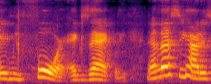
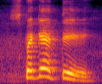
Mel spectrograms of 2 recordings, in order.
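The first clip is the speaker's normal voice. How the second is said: drawn-out, louder Italian accent; strong Italian accent; 3 semitones higher, 4 dB louder, slower than usual. Shown as a demonstration. Player shows off a pasta shape, strong Italian accent. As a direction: stretch the word out in a put-on Italian accent. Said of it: "That's my strong Italian accent".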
